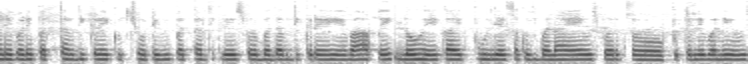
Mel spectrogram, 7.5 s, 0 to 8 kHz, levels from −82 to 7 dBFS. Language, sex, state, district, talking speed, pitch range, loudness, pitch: Hindi, female, Chhattisgarh, Kabirdham, 250 wpm, 220-230 Hz, -27 LUFS, 225 Hz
